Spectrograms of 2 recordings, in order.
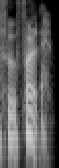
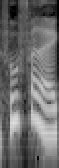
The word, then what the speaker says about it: Feu Follet: a story of the Feu Follet coming from this pirate belief. I keep feeling like you're going to say Foo Fighters. I know. Well, that's how I remember how to say the first part.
